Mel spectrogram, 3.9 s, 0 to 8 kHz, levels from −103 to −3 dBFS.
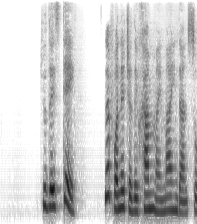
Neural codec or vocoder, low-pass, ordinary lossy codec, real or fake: codec, 16 kHz, 0.5 kbps, X-Codec, WavLM features, trained on Multilingual LibriSpeech; none; none; fake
